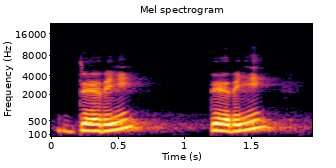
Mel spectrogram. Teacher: Here, the he is unstressed and I dropped the H. Did he connected it to the previous word?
